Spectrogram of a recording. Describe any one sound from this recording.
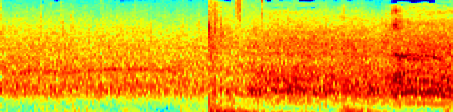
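A body thuds heavily onto the floor.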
